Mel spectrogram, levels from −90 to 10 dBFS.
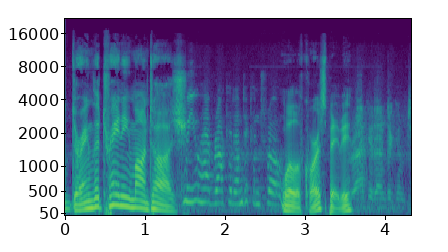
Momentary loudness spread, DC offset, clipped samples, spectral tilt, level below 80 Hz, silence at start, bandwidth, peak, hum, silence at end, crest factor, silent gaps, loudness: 16 LU; under 0.1%; under 0.1%; -5.5 dB/octave; -38 dBFS; 0 s; 14 kHz; -2 dBFS; none; 0 s; 16 dB; none; -16 LUFS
